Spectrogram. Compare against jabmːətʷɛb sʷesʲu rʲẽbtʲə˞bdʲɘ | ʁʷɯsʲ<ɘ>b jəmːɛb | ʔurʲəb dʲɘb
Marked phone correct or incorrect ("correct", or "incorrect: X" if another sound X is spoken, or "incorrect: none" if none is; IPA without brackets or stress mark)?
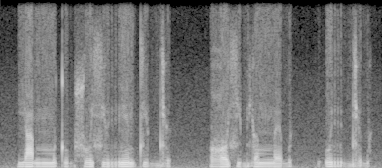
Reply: incorrect: e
